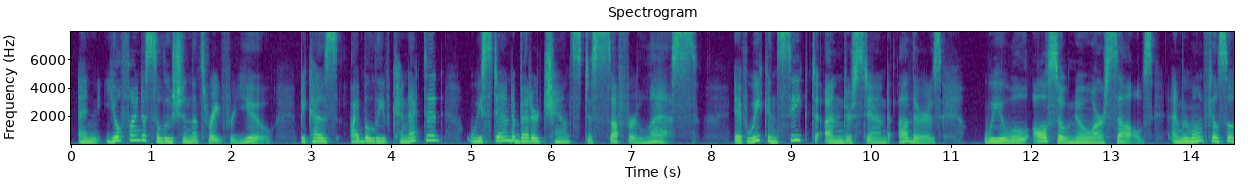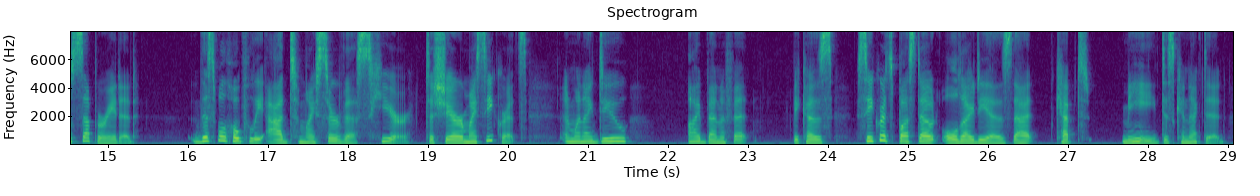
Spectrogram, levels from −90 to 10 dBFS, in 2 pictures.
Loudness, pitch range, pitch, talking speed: -18 LUFS, 185-235 Hz, 210 Hz, 140 wpm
